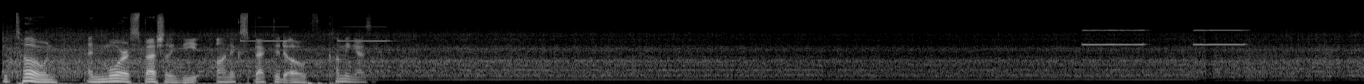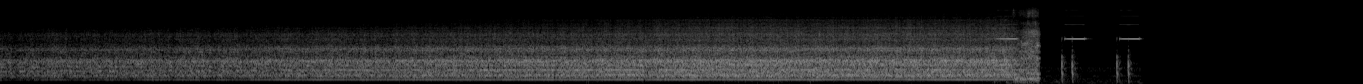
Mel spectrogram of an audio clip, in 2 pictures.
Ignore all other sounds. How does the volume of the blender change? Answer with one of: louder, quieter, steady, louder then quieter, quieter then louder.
quieter then louder.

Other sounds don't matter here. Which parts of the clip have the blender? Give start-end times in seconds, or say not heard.
0.0-24.1.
